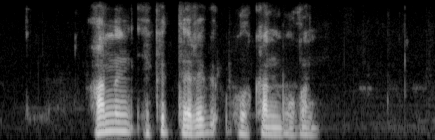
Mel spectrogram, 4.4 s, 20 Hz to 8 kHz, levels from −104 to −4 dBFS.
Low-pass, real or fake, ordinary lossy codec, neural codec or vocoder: 7.2 kHz; real; Opus, 32 kbps; none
